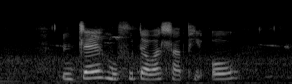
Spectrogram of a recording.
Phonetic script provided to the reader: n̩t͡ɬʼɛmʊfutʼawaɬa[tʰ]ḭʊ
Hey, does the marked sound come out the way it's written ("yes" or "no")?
no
